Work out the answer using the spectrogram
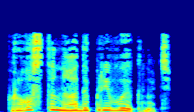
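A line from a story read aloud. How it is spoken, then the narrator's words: Gentle coaxing. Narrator (Russian): мягко увещевает Селена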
